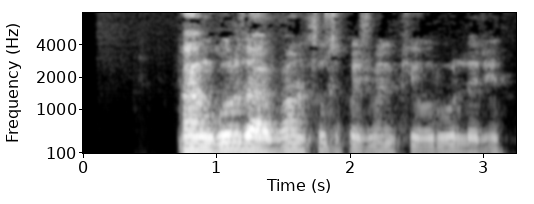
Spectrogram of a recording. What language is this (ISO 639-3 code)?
pus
